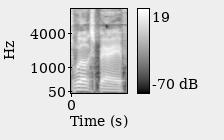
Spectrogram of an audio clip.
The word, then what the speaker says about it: Wilkes-Barre: Is it I used to say Wilkes-Barre, but I think it's Wilkes-Barre, right? – It's Wilkes-Barre. If you're from Wilkes-Barre, you pronounce it Wilkes-Barre. Once in a while, you'll get someone who I don't know, went to college outside of Wilkes-Barre, came back and started pronouncing it Wilkes-Barre, and that's just not right.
